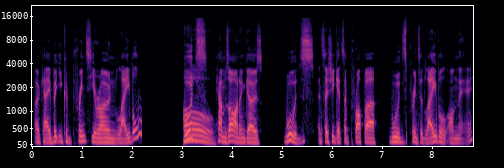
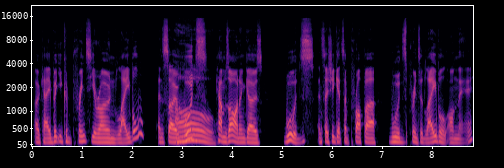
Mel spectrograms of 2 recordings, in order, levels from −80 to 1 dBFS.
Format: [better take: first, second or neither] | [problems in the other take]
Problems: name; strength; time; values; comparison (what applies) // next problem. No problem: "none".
second | audio cutting out; at 2 s for 1 s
